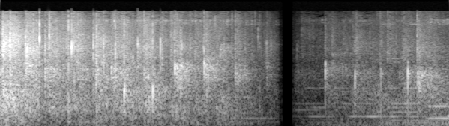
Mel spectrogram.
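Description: Guests applauding with many hands clapping, fading out about two and a half seconds in; after a brief dropout, faint sustained tones.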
